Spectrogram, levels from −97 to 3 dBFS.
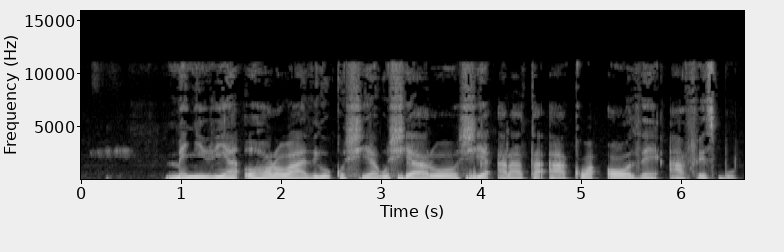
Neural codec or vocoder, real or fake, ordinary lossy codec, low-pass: none; real; MP3, 48 kbps; 14.4 kHz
